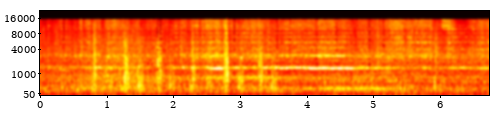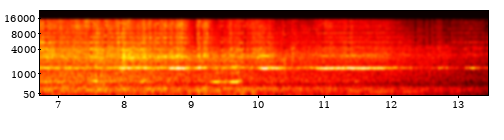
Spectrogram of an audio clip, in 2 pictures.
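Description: A pair of coupled Konstal 105N-type trams rolling past and away, their wheels clattering over the rail joints in the first few seconds, with a high, steady wheel squeal. The sound fades out near the end as the trams move off.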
